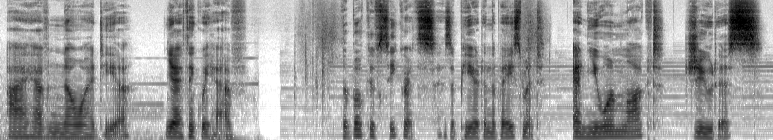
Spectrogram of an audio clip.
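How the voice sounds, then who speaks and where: A man's voice: mid-range voice, steady tone, normal speed, soft background music. A man hosting a gaming video with casual, joking, self-deprecating commentary and some mild swearing.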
